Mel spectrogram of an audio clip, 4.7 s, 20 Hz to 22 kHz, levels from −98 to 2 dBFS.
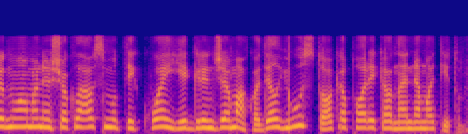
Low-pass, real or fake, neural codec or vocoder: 7.2 kHz; fake; codec, 16 kHz, about 1 kbps, DyCAST, with the encoder's durations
